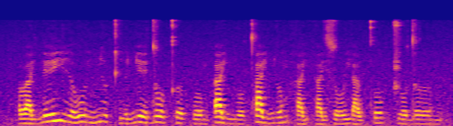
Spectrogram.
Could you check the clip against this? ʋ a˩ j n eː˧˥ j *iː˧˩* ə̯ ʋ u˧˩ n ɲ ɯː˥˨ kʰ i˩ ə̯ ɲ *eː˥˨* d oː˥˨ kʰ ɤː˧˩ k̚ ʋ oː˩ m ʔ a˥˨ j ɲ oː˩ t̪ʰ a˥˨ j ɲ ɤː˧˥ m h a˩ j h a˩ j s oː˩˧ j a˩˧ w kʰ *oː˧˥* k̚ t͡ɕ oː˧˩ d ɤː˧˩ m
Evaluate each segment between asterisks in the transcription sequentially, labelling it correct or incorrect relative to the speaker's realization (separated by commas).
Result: incorrect, correct, correct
